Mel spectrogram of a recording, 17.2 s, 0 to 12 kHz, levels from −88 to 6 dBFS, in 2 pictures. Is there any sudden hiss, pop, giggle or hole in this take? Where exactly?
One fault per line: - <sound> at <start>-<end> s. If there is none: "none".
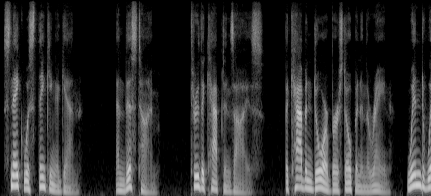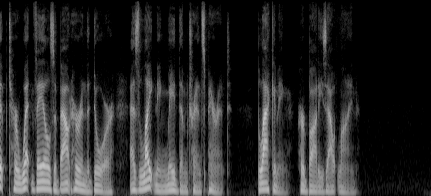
none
